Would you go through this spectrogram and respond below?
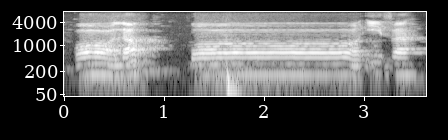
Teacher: bukan dibuang, tapi taknya masuk ke dalam huruf to ya. Masuk 100% kamil ya. Ibaratnya masuk ke rumahnya to, nggak ada sisa ya.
